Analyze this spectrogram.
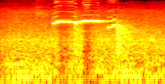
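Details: Javan grey-throated white-eye, morning recording used to train captive birds to sing; two long, clear, high whistles in quick succession, then a shorter falling note, over a quiet background.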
